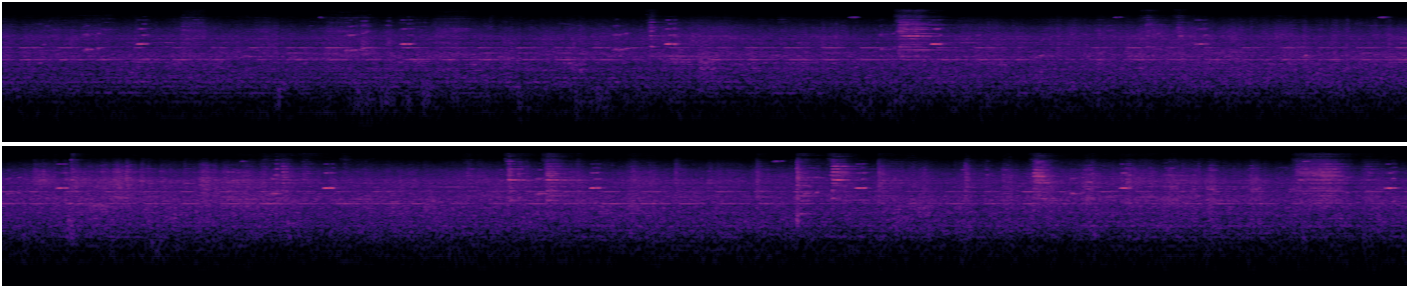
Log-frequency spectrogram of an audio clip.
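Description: Covered hopper cars of a freight train rolling past: steady rolling noise with repeated wheel clacks over rail joints, and a thin steady squeal from the wheels.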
